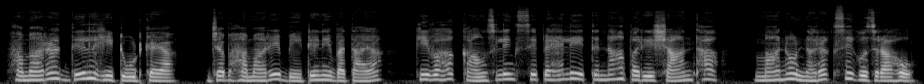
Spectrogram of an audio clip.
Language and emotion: Hindi, sad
